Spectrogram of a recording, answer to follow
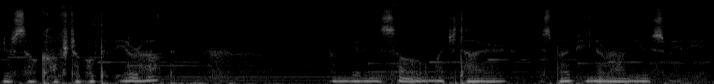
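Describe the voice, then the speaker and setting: A man whispering softly in an intimate, affectionate boyfriend roleplay for ASMR. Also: medium pitch, level tone, moderate pace, gravelly, soft background music.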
